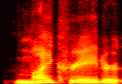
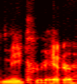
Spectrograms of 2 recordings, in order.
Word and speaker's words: MiCreator: and they have a new product called the my Creator Studio I almost said me Creator so it's spilled with an M an MI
